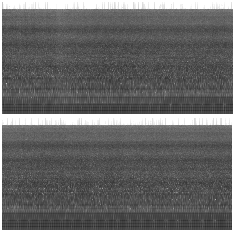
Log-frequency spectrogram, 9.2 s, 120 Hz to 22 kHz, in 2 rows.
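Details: Husqvarna rider with 24hp Briggs & Stratton V-twin, about 190 hours, that suddenly stopped; right cylinder exhaust pushrod had fallen off and was refitted with no damage: smooth even drone at steady speed, no misses, knocks or rattles; running properly on both cylinders.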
